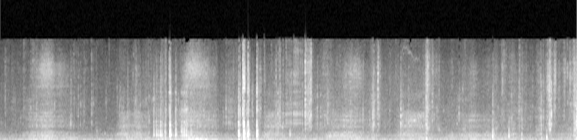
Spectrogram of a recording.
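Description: Scissors snipping and hyacinth stalks and leaves being handled: scattered faint clicks and rustles, busiest around three to four seconds in.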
